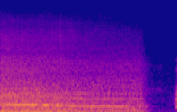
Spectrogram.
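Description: Ambulance driving past: steady engine rumble and road noise, with an engine tone that drops slightly in pitch. The sound cuts off suddenly near the end.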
